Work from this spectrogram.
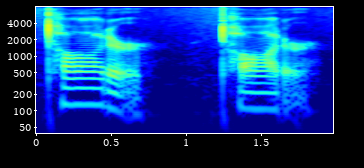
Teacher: When I say taught her, her is not a stressed word. So, the H is silent. If the H is silent, that means it's a vowel after taught. · If the H is silent, that means it's a vowel after taught. So, the T changes to a D and you hear taught her, taught her. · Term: fast D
